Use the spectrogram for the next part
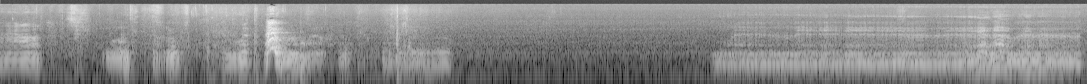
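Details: Italian greyhound puppy named Sparkle, a pet indoors, growling: a run of short rough low growls in the first four seconds, a quiet pause, then a long sustained rumbling growl to the end.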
